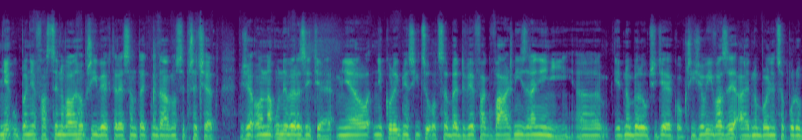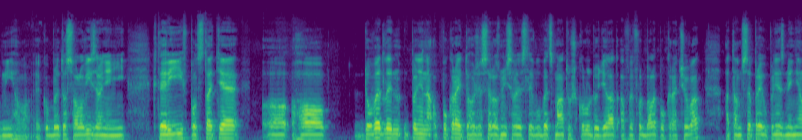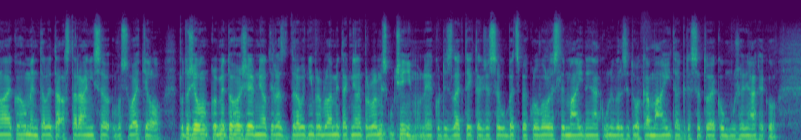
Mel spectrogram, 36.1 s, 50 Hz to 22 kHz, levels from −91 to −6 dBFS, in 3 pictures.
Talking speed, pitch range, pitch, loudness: 195 wpm, 105-115 Hz, 110 Hz, -27 LUFS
